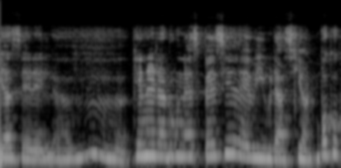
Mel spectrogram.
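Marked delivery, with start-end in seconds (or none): 0.5-1.3 a soft, slow vibrating v; v vibrante; buzzing v. Shown as a demonstration. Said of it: "poner como los dientes en el labio inferior".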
